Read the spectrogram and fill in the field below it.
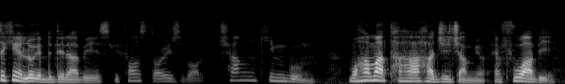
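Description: No faults: the speech sits in a G.722 wideband channel at 64 kbit/s with nothing above 8 kHz, room noise stays in the background, and the level shifts around half a second and two and a half seconds come from the talker moving relative to the microphone.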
